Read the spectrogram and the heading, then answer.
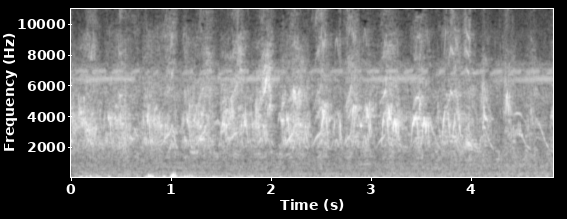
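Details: Chattering Bank mynas (Gang Shalik), a flocking species that nests beside river banks; rapid, jumbled high chirps and whistles overlap steadily, with a few low knocks near the start.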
